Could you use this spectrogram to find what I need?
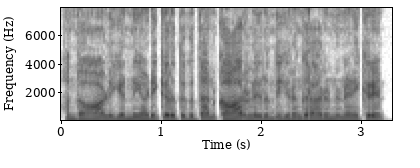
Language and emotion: Tamil, fearful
